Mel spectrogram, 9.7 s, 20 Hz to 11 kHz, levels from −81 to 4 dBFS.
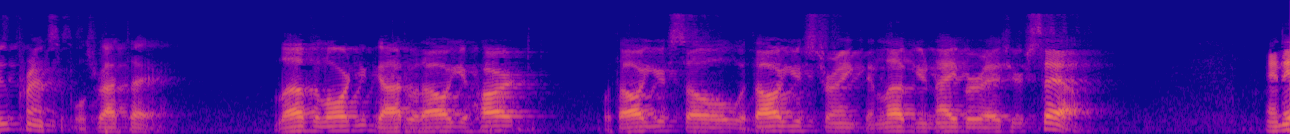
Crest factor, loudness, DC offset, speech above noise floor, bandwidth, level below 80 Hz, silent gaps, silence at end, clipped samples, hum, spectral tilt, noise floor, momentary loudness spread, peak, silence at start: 24 dB; -31 LUFS; under 0.1%; 35 dB; 8 kHz; -68 dBFS; none; 0 s; under 0.1%; none; -5.5 dB/octave; -65 dBFS; 10 LU; -8 dBFS; 0 s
